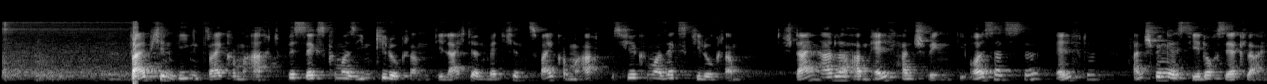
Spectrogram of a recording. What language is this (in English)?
German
